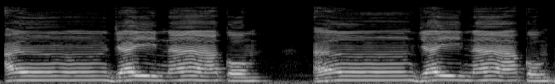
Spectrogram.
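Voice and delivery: slow chant, blurred nasal opening "anjainakum"; veiled ikhfa recitation. Shown as a demonstration. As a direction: hide the n of "anjainakum" in a held hum. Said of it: "disamar-samarkan".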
